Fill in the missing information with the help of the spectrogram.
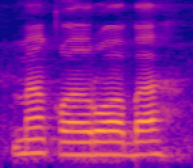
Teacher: इसको लर्ज़िश दे के पढ़ेंगे और दूसरा इसको मोटा भी पढ़ेंगे। मक़रबा, रा के ऊपर ज़बर है, रा को पुर पढ़ेंगे, मोटा पढ़ेंगे।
